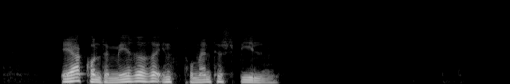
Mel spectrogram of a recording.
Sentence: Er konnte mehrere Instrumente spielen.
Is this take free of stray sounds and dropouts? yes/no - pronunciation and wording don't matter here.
yes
